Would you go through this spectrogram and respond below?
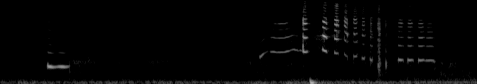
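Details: Bingo the pet otter, whose squeaks signal sleepiness or a wish for attention, gives one short squeak, then after a pause a rising cry and a fast burst of clipped chirps.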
